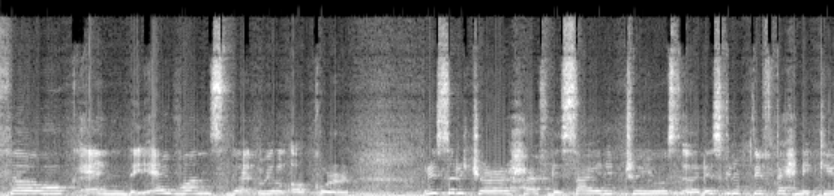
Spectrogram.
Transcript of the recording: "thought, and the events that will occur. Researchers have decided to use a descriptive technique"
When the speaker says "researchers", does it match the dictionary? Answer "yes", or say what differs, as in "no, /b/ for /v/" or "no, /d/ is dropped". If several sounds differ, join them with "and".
no, /z/ is dropped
